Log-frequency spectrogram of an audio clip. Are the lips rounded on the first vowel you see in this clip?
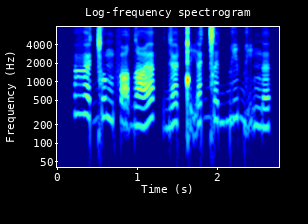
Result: yes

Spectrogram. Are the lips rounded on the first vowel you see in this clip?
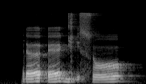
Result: no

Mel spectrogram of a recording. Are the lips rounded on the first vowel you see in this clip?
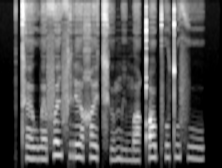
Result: no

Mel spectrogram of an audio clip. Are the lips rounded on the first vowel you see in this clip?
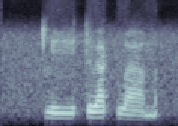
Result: no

